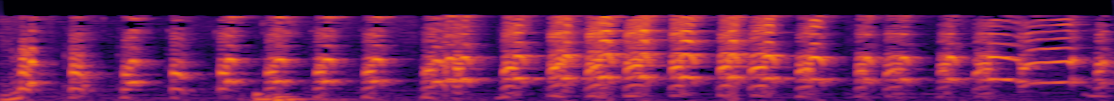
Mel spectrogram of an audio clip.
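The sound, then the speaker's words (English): A goose call is blown in a rapid, steady run of loud honks, clear, repeating about every half second, growing busier and overlapping midway like several geese calling together, ending in a few drawn-out, rising honks. “And he said Fred Bear and goose hunting didn't go together.”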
